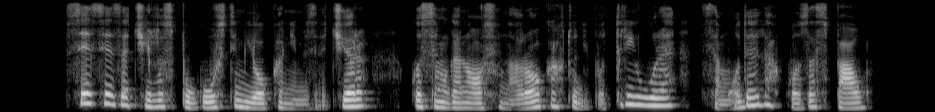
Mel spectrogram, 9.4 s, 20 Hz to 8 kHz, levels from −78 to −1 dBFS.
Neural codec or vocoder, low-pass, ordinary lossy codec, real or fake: none; 7.2 kHz; none; real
